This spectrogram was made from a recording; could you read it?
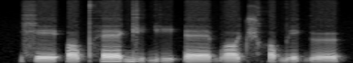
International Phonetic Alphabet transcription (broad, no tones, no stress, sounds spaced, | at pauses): x eː ʔ ɔ pʰ ɛː ɡ i ɠ iː ʔ ɛː b ɔː t͡ʃʰ ɔ b e ɠ ɵ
